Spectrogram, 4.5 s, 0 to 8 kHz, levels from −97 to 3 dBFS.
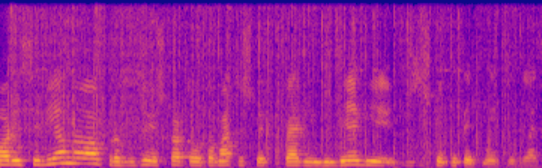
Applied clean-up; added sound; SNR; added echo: none; Coin (dropping); 18 dB; none.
